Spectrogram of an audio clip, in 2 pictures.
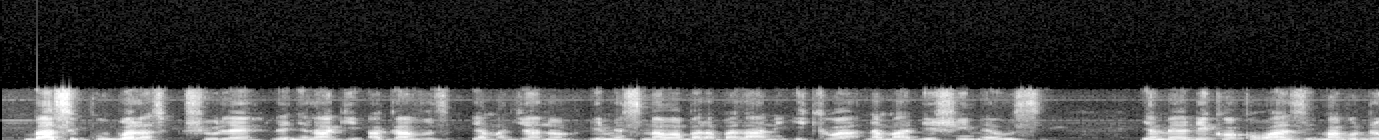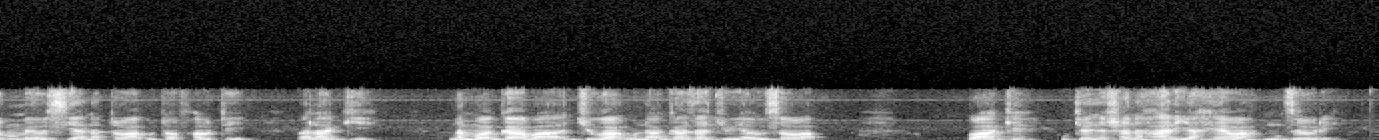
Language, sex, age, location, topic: Swahili, male, 18-24, Nairobi, education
